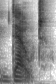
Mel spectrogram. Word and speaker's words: doubt: doubt now notice that when you pronounce this word doubt the b is silent so we don't say doubt we just say doubt like there's no be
